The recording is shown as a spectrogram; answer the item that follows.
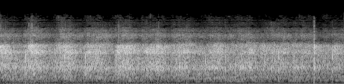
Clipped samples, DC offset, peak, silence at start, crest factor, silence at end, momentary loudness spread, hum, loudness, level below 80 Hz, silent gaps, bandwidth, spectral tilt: under 0.1%; 0.4%; 0 dBFS; 0 s; 12 dB; 0 s; 4 LU; none; -10 LUFS; -54 dBFS; none; 11 kHz; -1.5 dB/octave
